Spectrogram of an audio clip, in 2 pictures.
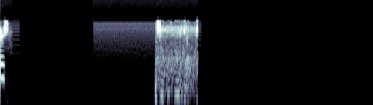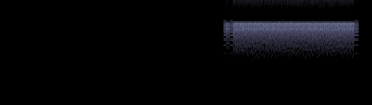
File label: PS TAC, p25; wake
